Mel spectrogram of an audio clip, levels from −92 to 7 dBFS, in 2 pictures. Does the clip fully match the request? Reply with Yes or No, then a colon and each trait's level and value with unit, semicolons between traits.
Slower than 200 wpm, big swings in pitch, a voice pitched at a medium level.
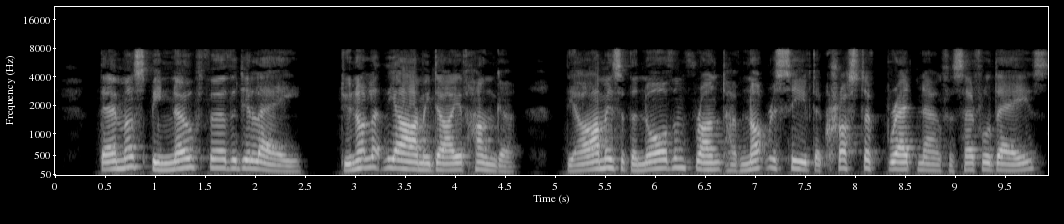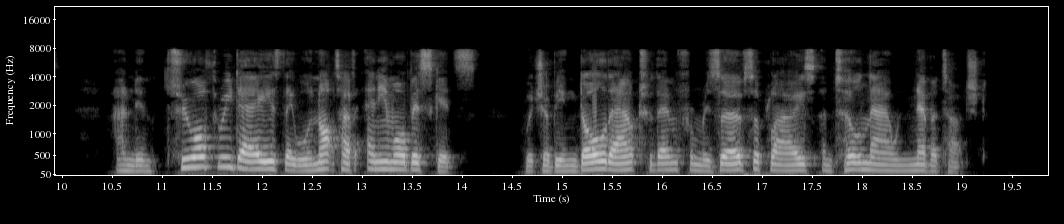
No: average, 170 wpm; average, 4.4 semitones; medium, 160 Hz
